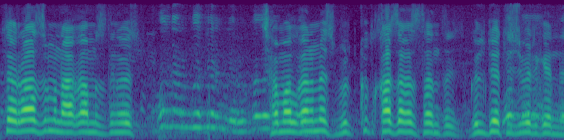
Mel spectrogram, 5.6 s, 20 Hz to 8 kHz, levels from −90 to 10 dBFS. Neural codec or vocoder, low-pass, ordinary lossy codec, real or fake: none; 7.2 kHz; none; real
